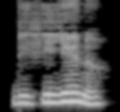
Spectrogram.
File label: hyena, de; gcompris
